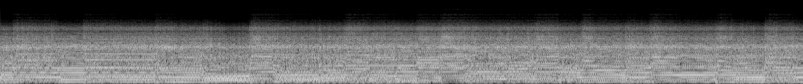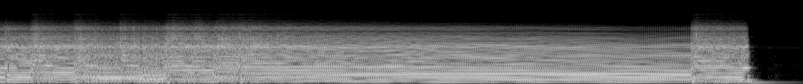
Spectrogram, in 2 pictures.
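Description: An electric guitar plays through a 12AT7 tube stompbox model in a Fender Tone Master Pro, giving a loud, continuous, driven tone with sustained chords and notes that ring out and cut off near the end.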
